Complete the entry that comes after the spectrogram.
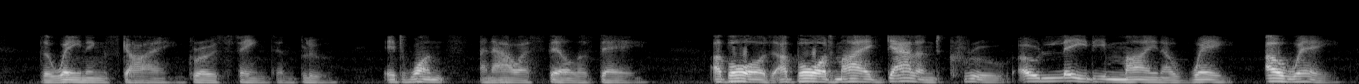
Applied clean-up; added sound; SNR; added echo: none; none; none; none.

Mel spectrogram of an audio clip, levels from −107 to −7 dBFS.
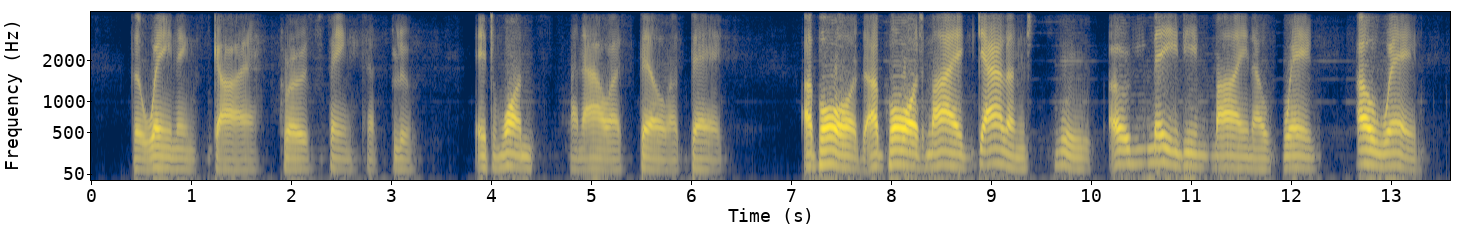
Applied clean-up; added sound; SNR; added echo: neural separator model SepFormer WHAMR!.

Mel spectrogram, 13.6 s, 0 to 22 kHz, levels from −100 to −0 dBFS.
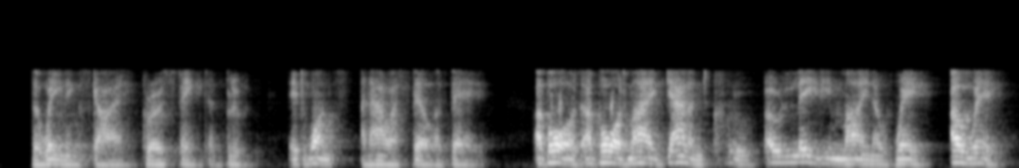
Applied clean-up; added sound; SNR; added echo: neural mask model DeepFilterNet 3.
